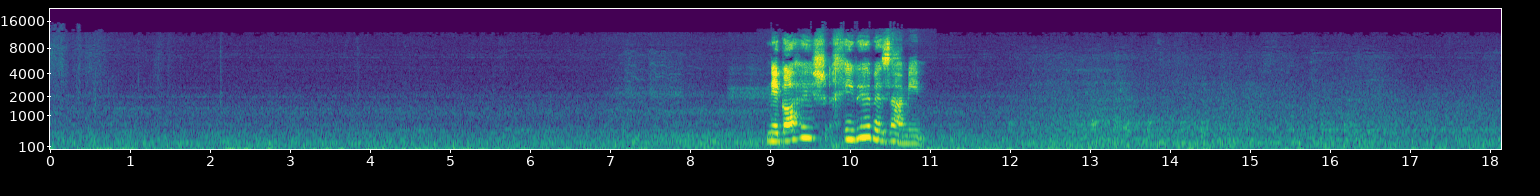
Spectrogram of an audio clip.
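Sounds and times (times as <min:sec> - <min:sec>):
metro train running through a tunnel heard from inside the metro car: 0:00.0 - 0:18.1
speech: 0:09.0 - 0:11.0.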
